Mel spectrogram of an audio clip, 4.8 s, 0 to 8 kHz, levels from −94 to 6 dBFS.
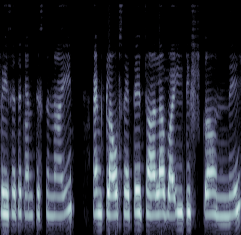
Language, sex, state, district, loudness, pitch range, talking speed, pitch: Telugu, female, Telangana, Karimnagar, -15 LUFS, 260-280 Hz, 125 wpm, 270 Hz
